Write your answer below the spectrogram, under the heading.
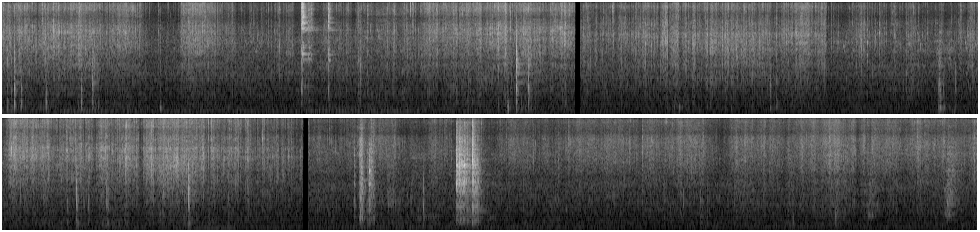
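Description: Hands-on food preparation sounds. A knife works through peeled bananas on a metal tray with small scattered knocks. Then there is a wet, hissy squelching as grated coconut is squeezed by hand through a wire-mesh strainer into a steel bowl. About two-thirds of the way through come two sharp clinks, the second the loudest sound.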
